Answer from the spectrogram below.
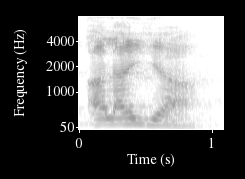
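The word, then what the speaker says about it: عَلَيَّ: So when you read them, Allah and Ya together, it is pronounced as Alayya.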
